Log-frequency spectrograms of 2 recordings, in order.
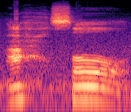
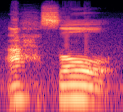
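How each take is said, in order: No difference in how they are said.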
